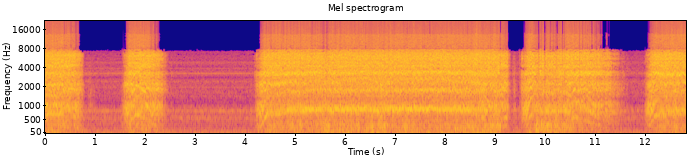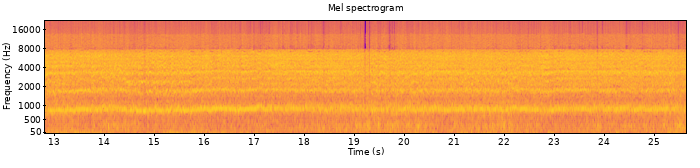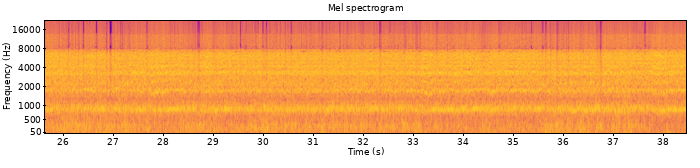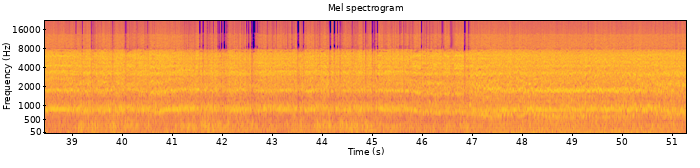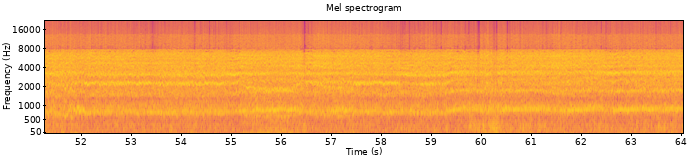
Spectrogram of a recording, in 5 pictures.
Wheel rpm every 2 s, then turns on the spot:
20, 40, 220, 230, 140, 50, 210, 220, 230, 230, 240, 230, 240, 230, 230, 230, 230, 230, 230, 230, 230, 240, 220, 200, 190, 190, 200, 200, 200, 220, 220, 230.
none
